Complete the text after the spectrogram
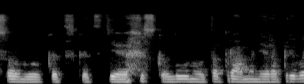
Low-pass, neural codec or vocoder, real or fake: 10.8 kHz; none; real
